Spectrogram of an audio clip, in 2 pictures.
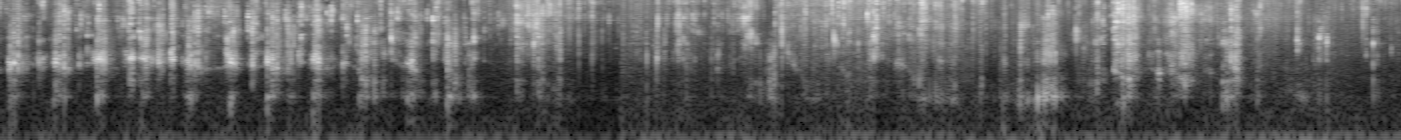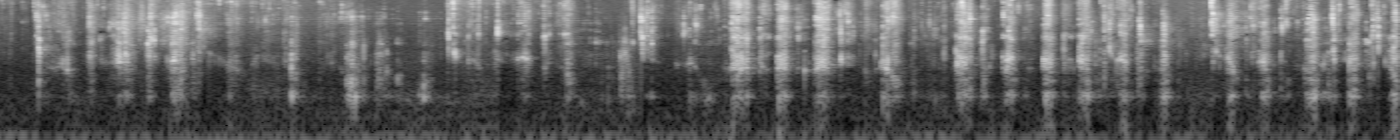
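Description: Close-miked biting and chewing of BHC Bburinkle fried chicken drumsticks: the crispy, cheese-powdered coating crunches in a dense, irregular run of crackling clicks.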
